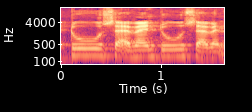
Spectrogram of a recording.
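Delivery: "टू seven टू seven" slowly, digit by digit; slow teaching demo of "टू seven टू seven", each digit apart; broken digit by digit. Shown as a demonstration. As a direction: read "टू seven टू seven" as separate, drawn-out digits. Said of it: "उसको break करके पढ़ना होता है".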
